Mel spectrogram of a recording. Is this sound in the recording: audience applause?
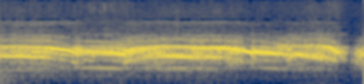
no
